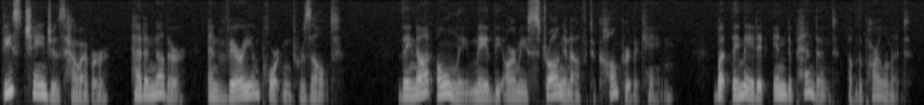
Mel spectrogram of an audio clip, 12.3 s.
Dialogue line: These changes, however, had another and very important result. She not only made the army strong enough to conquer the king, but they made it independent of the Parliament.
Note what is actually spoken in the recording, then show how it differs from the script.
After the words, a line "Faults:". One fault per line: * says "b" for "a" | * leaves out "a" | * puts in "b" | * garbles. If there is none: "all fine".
These changes, however, had another and very important result. They not only made the army strong enough to conquer the king, but they made it independent of the Parliament.
Faults:
* says "They" for "She"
